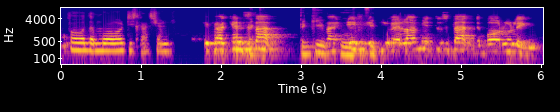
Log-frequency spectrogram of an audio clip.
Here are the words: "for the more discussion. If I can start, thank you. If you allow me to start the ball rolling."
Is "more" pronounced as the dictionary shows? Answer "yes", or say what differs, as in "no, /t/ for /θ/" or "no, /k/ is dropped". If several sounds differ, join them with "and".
no, /l/ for /ɹ/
